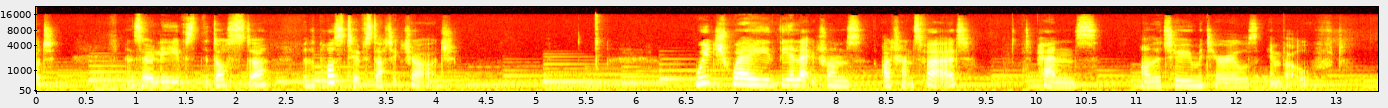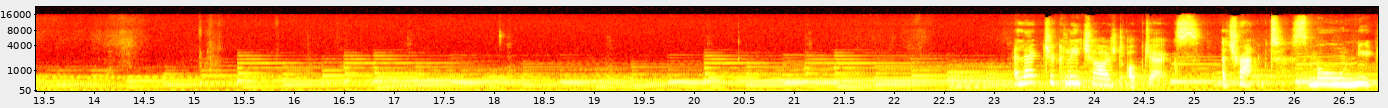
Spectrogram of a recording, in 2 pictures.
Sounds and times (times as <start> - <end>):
Speech: 0.0 - 0.2, 0.9 - 4.2, 6.6 - 13.2, 23.2 - 26.8
Music: 0.0 - 26.8.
